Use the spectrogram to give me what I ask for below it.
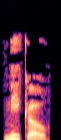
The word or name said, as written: nikko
